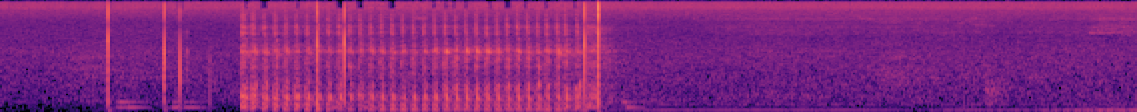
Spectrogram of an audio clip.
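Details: A dog gives a single rattling, fluttering snore, preceded by a few soft clicks and followed by quiet: dog snoring.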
